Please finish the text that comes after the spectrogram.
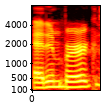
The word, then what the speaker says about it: Edinburgh: But there's a BUR. It's not BRU.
